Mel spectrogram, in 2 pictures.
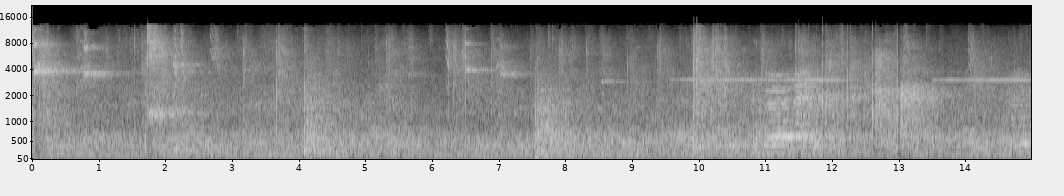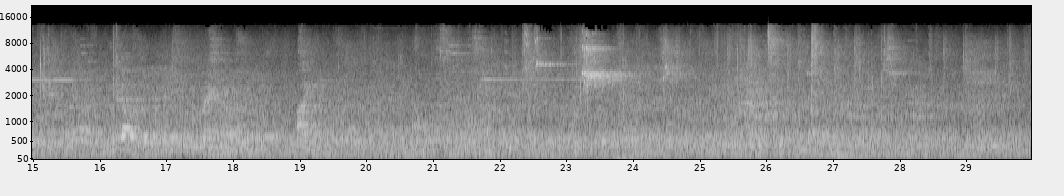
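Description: Fencers' feet thump and squeak on the floor.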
